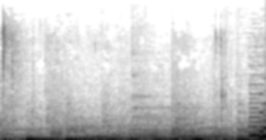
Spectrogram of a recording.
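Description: Soft background music with steady held notes, laid under the footage.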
